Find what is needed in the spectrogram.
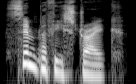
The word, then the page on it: sympathy strike: American English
